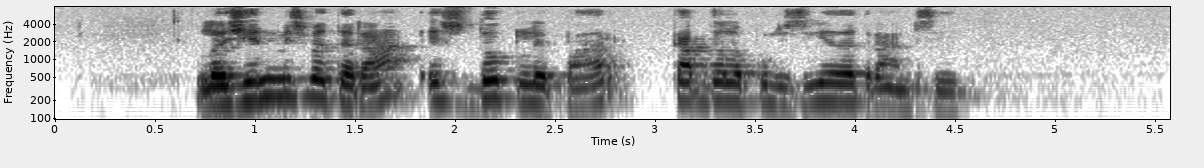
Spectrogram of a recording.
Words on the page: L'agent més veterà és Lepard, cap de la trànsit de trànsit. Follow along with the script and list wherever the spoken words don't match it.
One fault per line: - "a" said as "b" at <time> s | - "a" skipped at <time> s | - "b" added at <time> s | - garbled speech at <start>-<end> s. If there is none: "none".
- "Doug" added at 2.2 s
- "trànsit" said as "policia" at 3.5 s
